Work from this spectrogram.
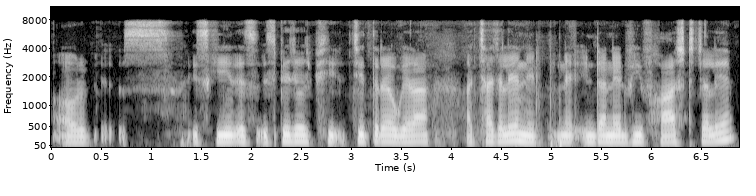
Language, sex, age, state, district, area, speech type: Hindi, male, 18-30, Uttar Pradesh, Bhadohi, rural, spontaneous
